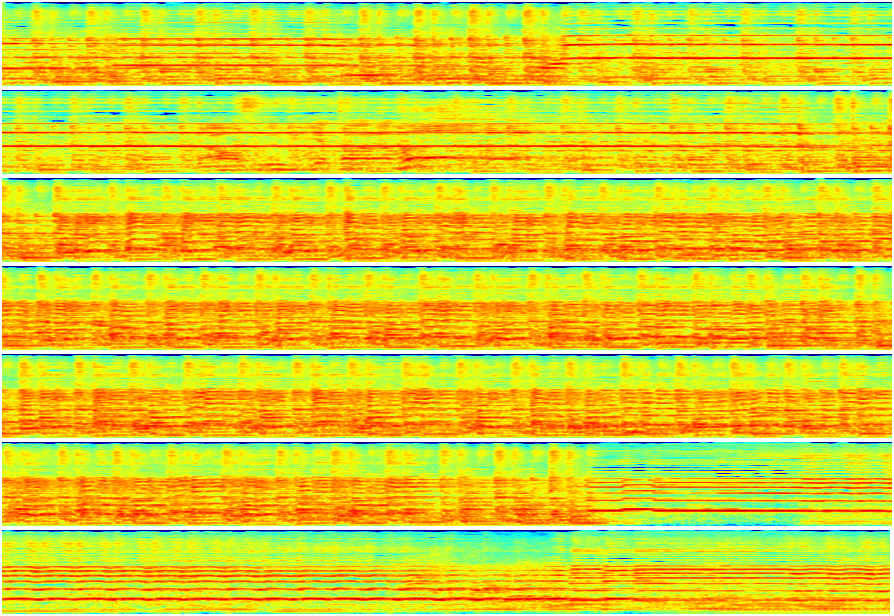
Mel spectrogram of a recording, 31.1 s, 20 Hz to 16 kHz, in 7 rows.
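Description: Alto saxophone playing a Romanian folk-style party instrumental live over keyboard and rhythm backing. It starts with long held notes, then runs into a busy, fast passage. About 25 seconds in the backing drops out while the saxophone holds one long note with vibrato, and then the band comes back in.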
